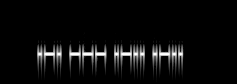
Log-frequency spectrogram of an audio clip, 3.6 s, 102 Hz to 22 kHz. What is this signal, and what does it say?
Morse code, heard as a keyed tone, about 25 wpm, 700 Hz. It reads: ROLL
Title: Four Letter Words - 25wpm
